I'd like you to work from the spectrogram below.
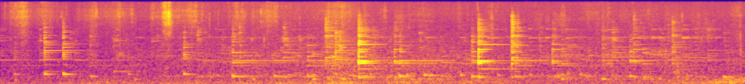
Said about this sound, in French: Des chevaux, des sonailles, Paysages sonores, habituels, des estives.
